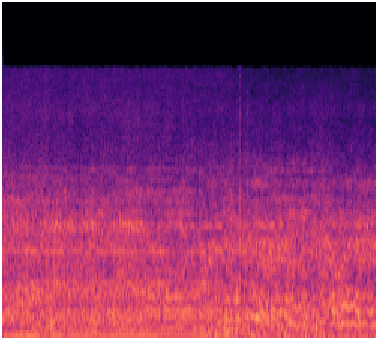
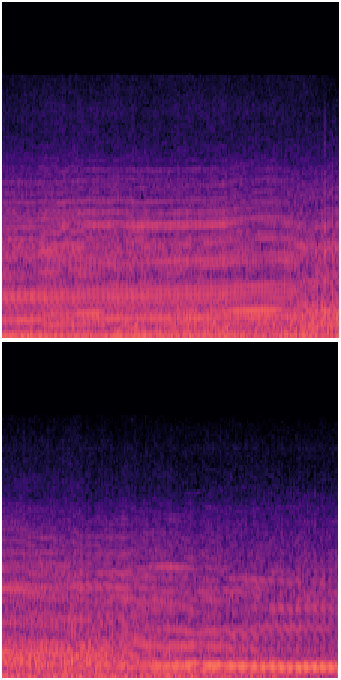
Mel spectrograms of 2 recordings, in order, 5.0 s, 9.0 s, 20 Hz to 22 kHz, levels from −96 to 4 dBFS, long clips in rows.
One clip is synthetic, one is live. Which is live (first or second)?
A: second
